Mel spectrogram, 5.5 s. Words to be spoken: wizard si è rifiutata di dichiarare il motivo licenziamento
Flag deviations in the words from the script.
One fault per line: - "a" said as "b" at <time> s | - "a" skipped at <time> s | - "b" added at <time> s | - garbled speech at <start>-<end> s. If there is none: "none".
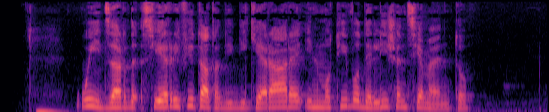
- "del" added at 3.6 s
